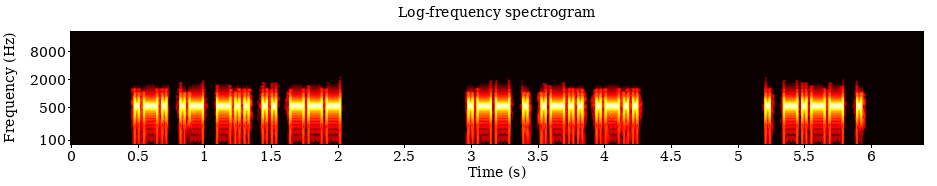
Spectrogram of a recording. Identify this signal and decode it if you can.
Morse code, heard as a keyed tone, about 34 wpm, 550 Hz. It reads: RADIO WELL EYE
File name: Ultimate Word List / 35WPM Ultimate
